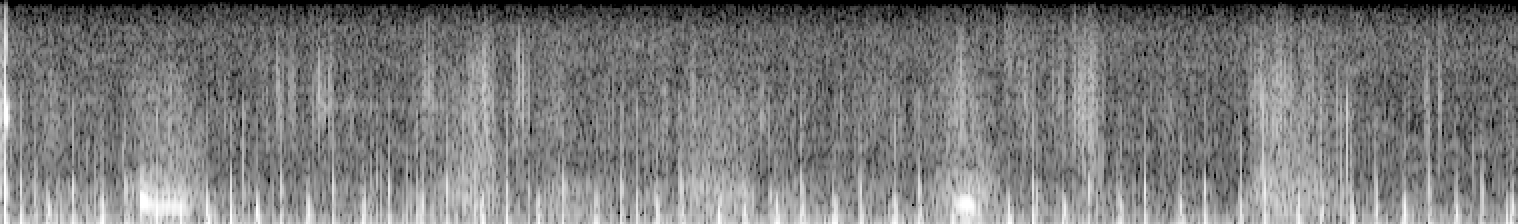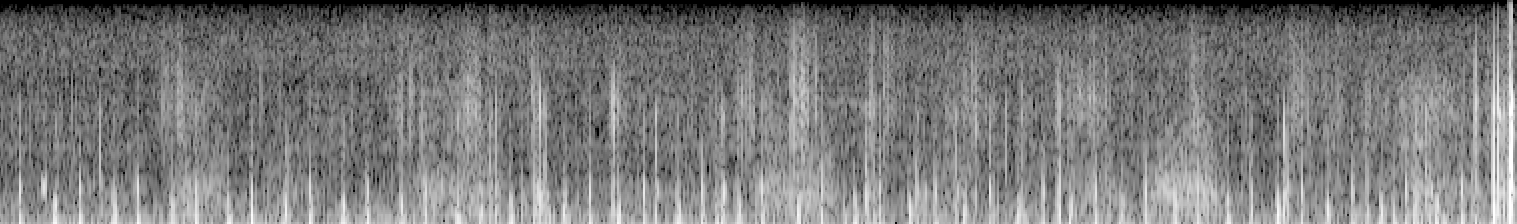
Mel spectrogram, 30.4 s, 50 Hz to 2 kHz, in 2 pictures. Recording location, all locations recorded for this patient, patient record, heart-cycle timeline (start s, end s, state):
aortic valve (AV)
aortic valve (AV)+pulmonary valve (PV)+tricuspid valve (TV)+mitral valve (MV)
#Age: Child
#Sex: Female
#Height: 114.0 cm
#Weight: 26.4 kg
#Pregnancy status: False
#Murmur: Absent
#Murmur locations: nan
#Most audible location: nan
#Systolic murmur timing: nan
#Systolic murmur shape: nan
#Systolic murmur grading: nan
#Systolic murmur pitch: nan
#Systolic murmur quality: nan
#Diastolic murmur timing: nan
#Diastolic murmur shape: nan
#Diastolic murmur grading: nan
#Diastolic murmur pitch: nan
#Diastolic murmur quality: nan
#Outcome: Normal
#Campaign: 2014 screening campaign
0.00	2.04	unannotated
2.04	2.16	S1
2.16	2.28	systole
2.28	2.38	S2
2.38	2.54	diastole
2.54	2.66	S1
2.66	2.80	systole
2.80	2.88	S2
2.88	3.06	diastole
3.06	3.16	S1
3.16	3.32	systole
3.32	3.42	S2
3.42	3.62	diastole
3.62	3.72	S1
3.72	3.86	systole
3.86	3.96	S2
3.96	4.18	diastole
4.18	4.28	S1
4.28	4.44	systole
4.44	4.52	S2
4.52	4.78	diastole
4.78	4.90	S1
4.90	5.04	systole
5.04	5.14	S2
5.14	5.36	diastole
5.36	5.48	S1
5.48	5.62	systole
5.62	5.70	S2
5.70	5.92	diastole
5.92	6.04	S1
6.04	6.20	systole
6.20	6.28	S2
6.28	6.54	diastole
6.54	6.66	S1
6.66	6.80	systole
6.80	6.90	S2
6.90	7.16	diastole
7.16	7.28	S1
7.28	7.42	systole
7.42	7.52	S2
7.52	7.74	diastole
7.74	7.86	S1
7.86	8.00	systole
8.00	8.10	S2
8.10	8.30	diastole
8.30	8.44	S1
8.44	8.58	systole
8.58	8.68	S2
8.68	8.92	diastole
8.92	9.02	S1
9.02	9.18	systole
9.18	9.26	S2
9.26	9.53	diastole
9.53	9.63	S1
9.63	9.75	systole
9.75	9.85	S2
9.85	10.07	diastole
10.07	10.17	S1
10.17	10.30	systole
10.30	10.40	S2
10.40	10.62	diastole
10.62	10.72	S1
10.72	10.88	systole
10.88	10.98	S2
10.98	11.18	diastole
11.18	11.28	S1
11.28	11.44	systole
11.44	11.52	S2
11.52	11.78	diastole
11.78	11.88	S1
11.88	12.04	systole
12.04	12.14	S2
12.14	12.38	diastole
12.38	12.48	S1
12.48	12.64	systole
12.64	12.74	S2
12.74	12.94	diastole
12.94	13.06	S1
13.06	13.20	systole
13.20	13.30	S2
13.30	13.48	diastole
13.48	13.60	S1
13.60	13.74	systole
13.74	13.84	S2
13.84	14.02	diastole
14.02	14.14	S1
14.14	14.28	systole
14.28	14.38	S2
14.38	14.54	diastole
14.54	14.64	S1
14.64	14.80	systole
14.80	14.88	S2
14.88	15.06	diastole
15.06	15.20	S1
15.20	15.36	systole
15.36	15.44	S2
15.44	15.68	diastole
15.68	15.80	S1
15.80	15.94	systole
15.94	16.04	S2
16.04	16.28	diastole
16.28	16.40	S1
16.40	16.54	systole
16.54	16.64	S2
16.64	16.86	diastole
16.86	16.98	S1
16.98	17.10	systole
17.10	17.20	S2
17.20	17.42	diastole
17.42	17.54	S1
17.54	17.66	systole
17.66	17.76	S2
17.76	18.00	diastole
18.00	18.10	S1
18.10	18.26	systole
18.26	18.34	S2
18.34	18.58	diastole
18.58	18.68	S1
18.68	18.82	systole
18.82	18.92	S2
18.92	19.16	diastole
19.16	19.26	S1
19.26	19.40	systole
19.40	19.50	S2
19.50	19.72	diastole
19.72	19.84	S1
19.84	19.96	systole
19.96	20.06	S2
20.06	20.26	diastole
20.26	20.36	S1
20.36	20.52	systole
20.52	20.64	S2
20.64	20.82	diastole
20.82	20.90	S1
20.90	21.04	systole
21.04	21.14	S2
21.14	21.32	diastole
21.32	21.44	S1
21.44	21.60	systole
21.60	21.68	S2
21.68	21.94	diastole
21.94	22.04	S1
22.04	22.18	systole
22.18	22.26	S2
22.26	22.54	diastole
22.54	22.60	S1
22.60	22.78	systole
22.78	22.86	S2
22.86	23.12	diastole
23.12	23.24	S1
23.24	23.38	systole
23.38	23.46	S2
23.46	23.70	diastole
23.70	23.80	S1
23.80	23.94	systole
23.94	24.04	S2
24.04	24.26	diastole
24.26	24.36	S1
24.36	24.50	systole
24.50	24.60	S2
24.60	24.78	diastole
24.78	24.90	S1
24.90	25.06	systole
25.06	25.14	S2
25.14	25.34	diastole
25.34	25.44	S1
25.44	25.58	systole
25.58	25.66	S2
25.66	25.86	diastole
25.86	25.96	S1
25.96	26.10	systole
26.10	26.20	S2
26.20	26.36	diastole
26.36	26.46	S1
26.46	26.62	systole
26.62	26.70	S2
26.70	26.88	diastole
26.88	27.00	S1
27.00	27.16	systole
27.16	27.26	S2
27.26	27.42	diastole
27.42	27.54	S1
27.54	27.66	systole
27.66	27.76	S2
27.76	27.94	diastole
27.94	28.06	S1
28.06	28.18	systole
28.18	28.26	S2
28.26	28.44	diastole
28.44	28.52	S1
28.52	28.68	systole
28.68	28.78	S2
28.78	28.98	diastole
28.98	30.35	unannotated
